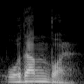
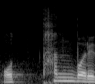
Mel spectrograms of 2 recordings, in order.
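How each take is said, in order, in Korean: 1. 가운데 음절은 예사소리로 시작해요. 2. 가운데 음절은 거센소리로 시작해요. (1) "사투리 발음을 하지 않도록" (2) "티읕으로 바뀌죠"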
